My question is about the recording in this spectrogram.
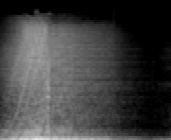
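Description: A whoosh sound effect with a deep low rumble under it, starting suddenly, swelling for about half a second and fading out within about a second and a half, as a logo-reveal sting.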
